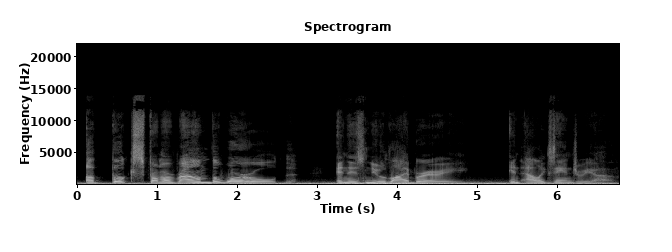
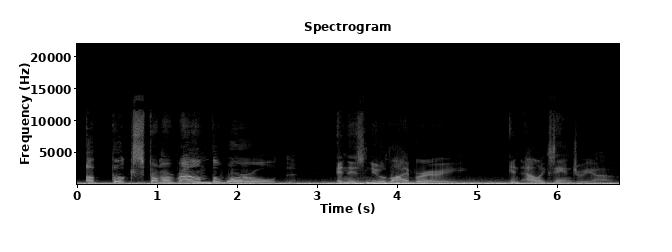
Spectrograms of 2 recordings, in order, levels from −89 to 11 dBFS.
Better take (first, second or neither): first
